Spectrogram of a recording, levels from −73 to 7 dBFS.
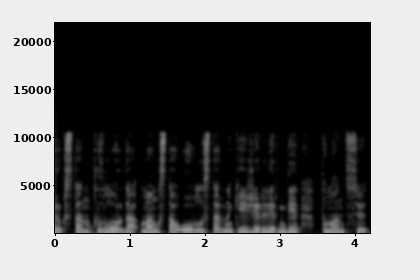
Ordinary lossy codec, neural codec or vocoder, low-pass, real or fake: none; none; none; real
